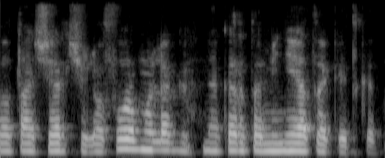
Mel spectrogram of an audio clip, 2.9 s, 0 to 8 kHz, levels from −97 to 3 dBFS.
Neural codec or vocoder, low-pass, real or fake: vocoder, 22.05 kHz, 80 mel bands, Vocos; 7.2 kHz; fake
